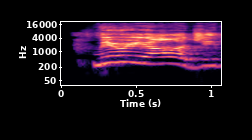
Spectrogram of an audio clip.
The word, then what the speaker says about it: mereology: Mereology, is that how you pronounce that? Mereology, that's again the whole parts whole.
